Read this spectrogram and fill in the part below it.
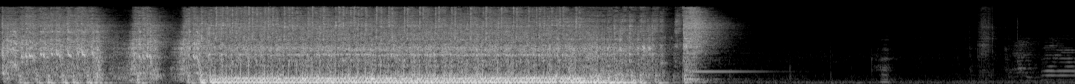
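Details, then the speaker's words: Ironhead Harley-Davidson Sportster with a Keihin butterfly carb refitted after backfiring through the carb: loud, lumpy V-twin running rough; owner suspects timing or valve train; valves needed only slight adjustment; cause was ignition timing. "that don't sound good at all dude I think something's up inside the bike I've got a timing issue or valve Trend I don't know"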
